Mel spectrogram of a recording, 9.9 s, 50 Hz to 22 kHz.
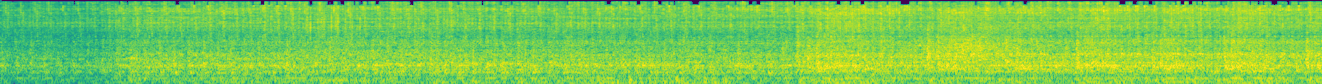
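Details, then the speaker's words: Yamaha Fazer 250 running: light rapid top-end tapping that stops when the cam chain tensioner is backed off anticlockwise with a screwdriver, confirming a faulty cam chain tensioner. "sentido anti horário pra ver se o barulho para se parar o barulho é porque realmente é aqui o acionador da corrente"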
